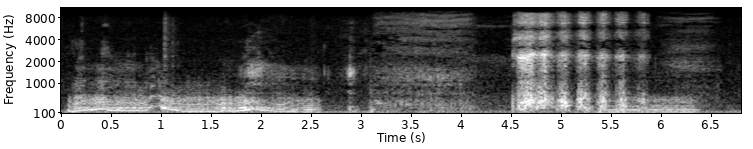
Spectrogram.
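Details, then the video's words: Domestic cat making weird sounds while eating and being poked: a low, droning growl with harmonic bands for about two and a half seconds, then a burst of clattering, crunching noise and a softer sustained tone. "Cat making weird sounds while eating"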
